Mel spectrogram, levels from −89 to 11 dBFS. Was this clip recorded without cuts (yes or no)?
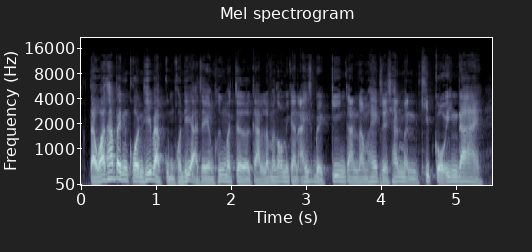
no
